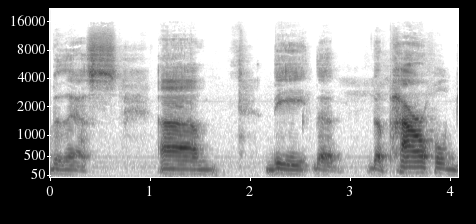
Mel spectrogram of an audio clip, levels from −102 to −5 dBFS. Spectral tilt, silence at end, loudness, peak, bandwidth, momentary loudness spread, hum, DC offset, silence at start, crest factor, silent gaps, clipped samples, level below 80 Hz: -3 dB/octave; 0 s; -33 LUFS; -10 dBFS; 15 kHz; 19 LU; none; under 0.1%; 0 s; 24 dB; none; under 0.1%; -76 dBFS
